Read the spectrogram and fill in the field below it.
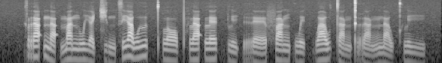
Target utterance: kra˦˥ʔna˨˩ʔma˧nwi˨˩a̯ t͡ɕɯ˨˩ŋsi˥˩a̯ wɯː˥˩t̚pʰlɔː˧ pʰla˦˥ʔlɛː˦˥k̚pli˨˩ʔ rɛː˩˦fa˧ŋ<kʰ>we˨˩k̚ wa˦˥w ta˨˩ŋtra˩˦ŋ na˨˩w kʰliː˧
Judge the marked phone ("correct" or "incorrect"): incorrect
